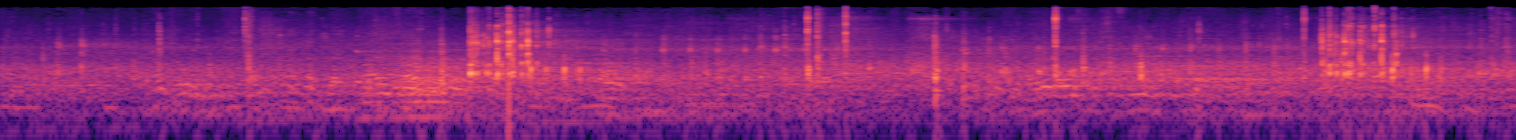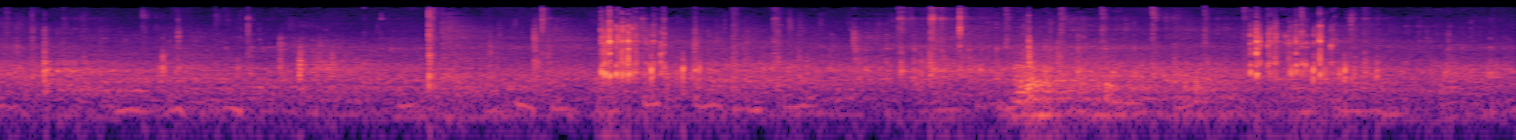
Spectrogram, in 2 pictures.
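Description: Game pieces click and clack against a wooden board.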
